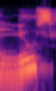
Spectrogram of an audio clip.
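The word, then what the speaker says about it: Luce: And Joanne began her career as a loose scholar. Is that the correct pronunciation? – Yes, it is.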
